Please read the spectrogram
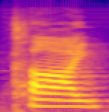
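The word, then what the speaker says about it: climb: silent समझ आ गई बी अगर एम के बाद आ जाए और बी पर वर्ड खत्म हो जाए तो बी साइलेंट हो जाएगा देखि जी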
